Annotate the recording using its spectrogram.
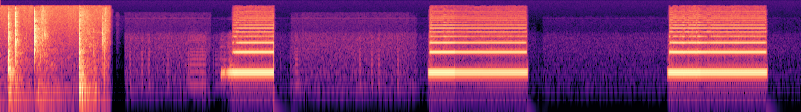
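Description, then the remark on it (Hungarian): A phone line's ringback tone, as a man calls his two bosses, sounds three times, each steady buzzing tone lasting about a second with long silent gaps between, preceded by a brief burst of clattering noise. “Joe Cronen pedig gondolt egyet, és felhívta két főnökét, hogy egyeztessenek.”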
